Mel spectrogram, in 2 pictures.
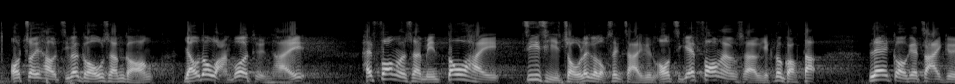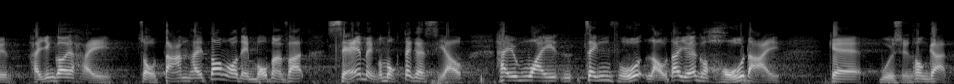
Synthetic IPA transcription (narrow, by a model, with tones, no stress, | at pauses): ŋʔɔː˨˧t͡ʃɵ˧ɥɦɐ˨˩wt͡si˧pɐ˥tkɔː˧ho˨˥wsœː˨˥ŋkɔ̰ː˨˥ŋjɐ˨˧wt̪o˧wa̰ː˨˩npoː˨˥kɛ˧t̪ʰyː˨˩nt̪ʰɐ˨˥j | hɐ˨˥jfɔː˥ŋhœː˧ŋsœː˨ŋmiː˨nt̪o˥wɦɐ˨j | t͡siː˥t͡sʰiː˨˩t͡so˨wliː˥kɔː˧lʊ˨k̚sɪ˥k̚t͡sa̰ː˧jkyː˨˧nʔɔ̰ː˨˧t͡siː˨ke˨˥jhɐ˨jfɔː˥ŋhœː˧ŋsœ̰ː˨ŋjɪ˨k̚t̪o˥wkɔː˧k̚t̪ɐ˥k̚ | liː˥ɐt̚kɔː˧kɛː˧t͡saː˧jkyː˨˧nhɐ˨jːɪ˥ŋkɔː˥jhɐ˨j | t͡so˨wt̪aː˨nɦɐ˨jt̪ɔː˥ŋɔː˨˧t̪e˨jmo˨˧wpaː˨˩nfaː˧t̚ | sɛː˨˥mɪ˨˩ŋkɔ˧mʊ˨k̚t̪ɪ˥kːɛː˧siː˨˩hɐ̰˨˩whɐ˨jwɐ˨jt͡sɪ˧ŋfuː˨˥lɐ̰˨˩wt̪ɐ˥jɔː˨˧˥jɐ˥kɔː˧ho˨˥wt̪aː˨j | kɛː˧wuː˨˩jsyː˨˩nhʊ˥ŋkaː˥n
